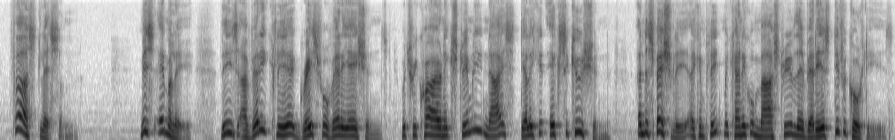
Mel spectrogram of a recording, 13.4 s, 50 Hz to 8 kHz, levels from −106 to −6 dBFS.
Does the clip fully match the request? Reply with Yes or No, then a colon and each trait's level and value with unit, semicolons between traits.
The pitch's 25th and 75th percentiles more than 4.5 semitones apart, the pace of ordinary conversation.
No: average, 4.9 semitones; slow, 120 wpm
